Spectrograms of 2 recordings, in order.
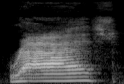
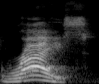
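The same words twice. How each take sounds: First: The vowel is drawn out long. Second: The vowel is short and crisp. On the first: The speaker calls it wrong. "It's stupid" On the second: The speaker calls it right. "It's rice"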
